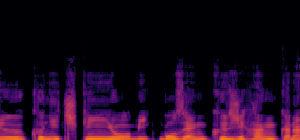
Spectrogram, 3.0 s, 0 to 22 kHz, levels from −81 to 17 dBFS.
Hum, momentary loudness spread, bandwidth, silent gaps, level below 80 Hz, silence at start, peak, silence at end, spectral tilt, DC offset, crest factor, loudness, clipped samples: none; 5 LU; 11 kHz; none; -64 dBFS; 0 s; -2 dBFS; 0 s; -6.5 dB/octave; under 0.1%; 16 dB; -20 LUFS; under 0.1%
